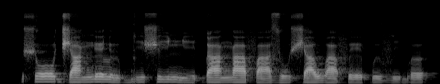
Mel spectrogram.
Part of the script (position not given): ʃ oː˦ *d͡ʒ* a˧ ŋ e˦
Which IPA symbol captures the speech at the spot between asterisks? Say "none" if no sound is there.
d͡ʒ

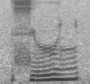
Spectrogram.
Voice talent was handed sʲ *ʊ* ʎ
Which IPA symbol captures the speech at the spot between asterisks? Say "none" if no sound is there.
ɯ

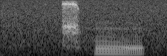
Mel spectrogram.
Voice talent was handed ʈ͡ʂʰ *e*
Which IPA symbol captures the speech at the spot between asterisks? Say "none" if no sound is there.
ø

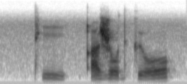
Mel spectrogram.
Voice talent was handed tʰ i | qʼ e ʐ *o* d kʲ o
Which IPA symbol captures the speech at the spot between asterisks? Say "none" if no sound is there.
o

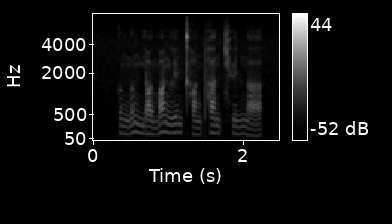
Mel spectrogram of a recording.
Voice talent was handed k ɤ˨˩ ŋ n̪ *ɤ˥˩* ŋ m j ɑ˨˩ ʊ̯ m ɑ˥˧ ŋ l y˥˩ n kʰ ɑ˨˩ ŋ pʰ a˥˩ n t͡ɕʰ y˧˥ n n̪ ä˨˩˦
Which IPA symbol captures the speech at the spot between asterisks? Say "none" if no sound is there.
ɤ˥˩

